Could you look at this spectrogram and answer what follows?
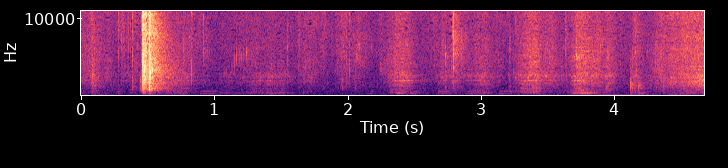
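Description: A skinned raw rabbit's pelvis being pried open by gloved hands: one sharp crack about half a second in as the hips give way, then faint, soft, wet handling sounds of the meat.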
